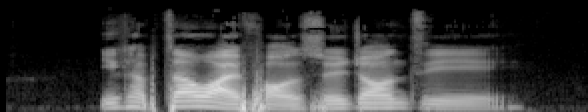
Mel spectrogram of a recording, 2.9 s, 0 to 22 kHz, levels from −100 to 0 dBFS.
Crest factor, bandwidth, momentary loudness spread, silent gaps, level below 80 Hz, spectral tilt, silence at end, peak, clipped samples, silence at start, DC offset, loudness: 20 dB; 15 kHz; 17 LU; none; -46 dBFS; -6.5 dB/octave; 0.35 s; -4 dBFS; under 0.1%; 0.5 s; under 0.1%; -24 LUFS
